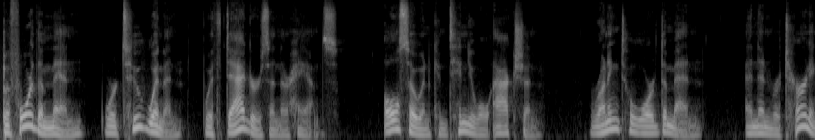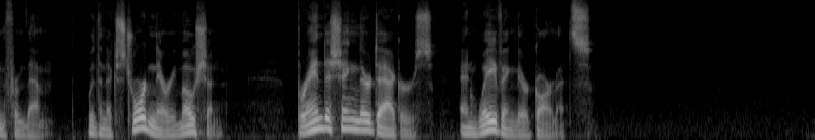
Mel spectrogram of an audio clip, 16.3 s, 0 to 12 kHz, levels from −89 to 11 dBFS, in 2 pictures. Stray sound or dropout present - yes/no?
no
